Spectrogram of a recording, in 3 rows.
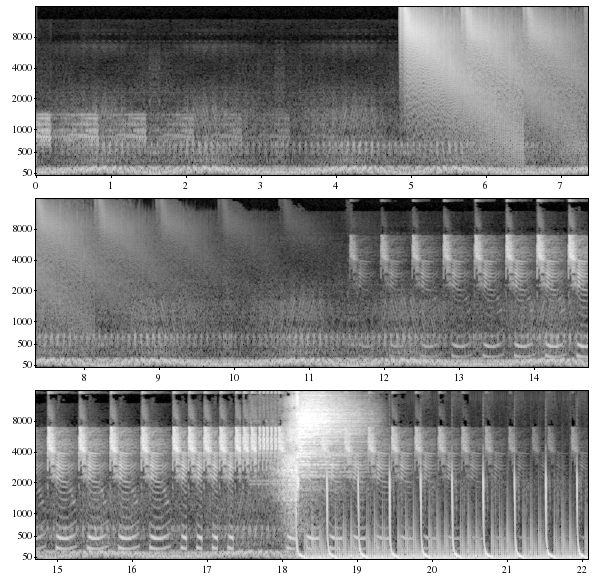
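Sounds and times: low synthesizer drone: 0:00.0 - 0:22.0.

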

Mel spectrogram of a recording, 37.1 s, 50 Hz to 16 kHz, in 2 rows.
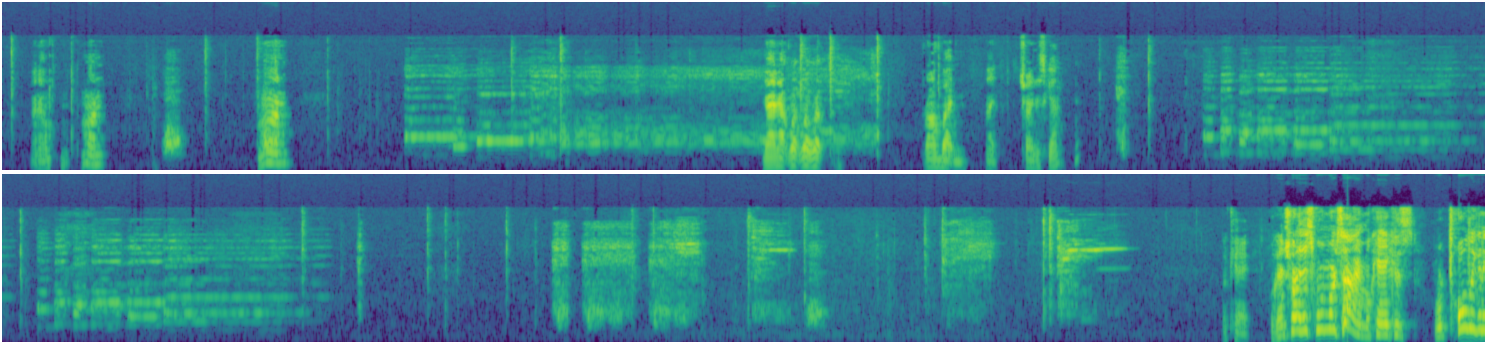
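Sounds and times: toy electronic flute melody: 0:05.0 - 0:09.5, 0:15.0 - 0:22.6.

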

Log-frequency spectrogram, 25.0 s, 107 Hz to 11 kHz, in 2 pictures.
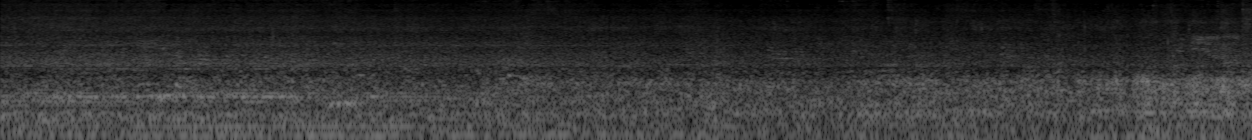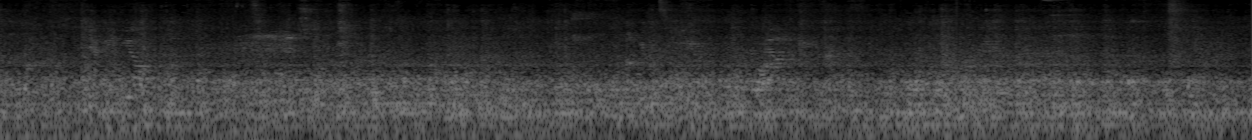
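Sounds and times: distant murmured voices: 0:00.0 - 0:25.0
low hall rumble: 0:00.0 - 0:25.0.

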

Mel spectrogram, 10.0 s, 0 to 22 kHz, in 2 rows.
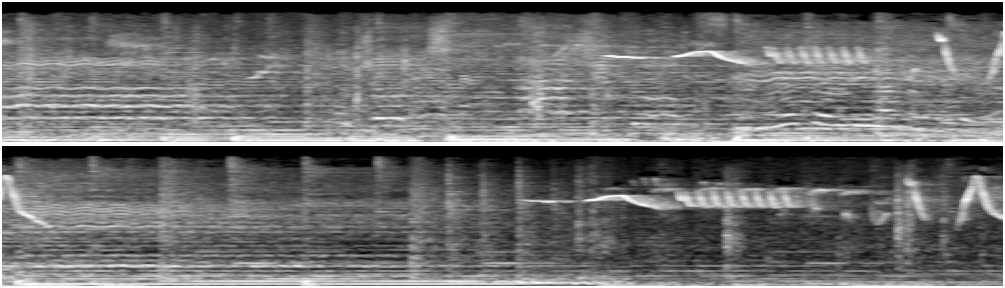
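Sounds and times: bird trilling and whistling: 0:07.6 - 0:10.0.

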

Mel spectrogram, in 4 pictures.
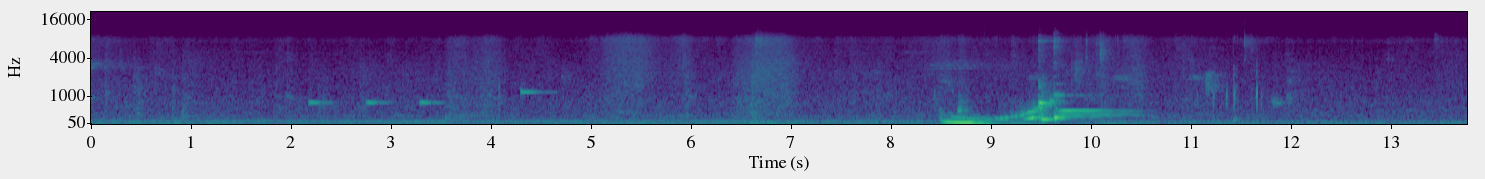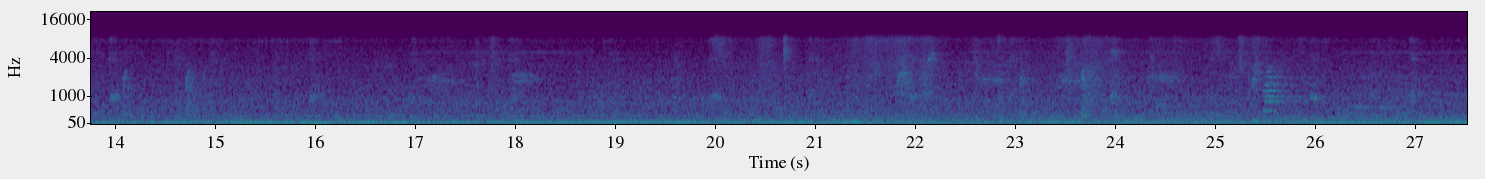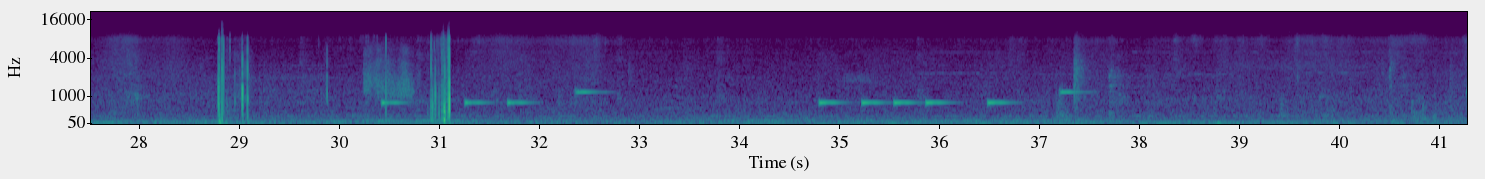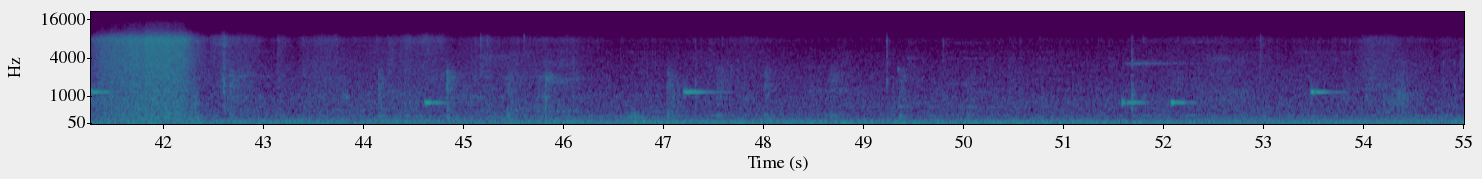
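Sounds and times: higher longer selection beep: 0:08.5 - 0:10.5.

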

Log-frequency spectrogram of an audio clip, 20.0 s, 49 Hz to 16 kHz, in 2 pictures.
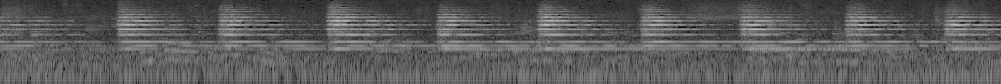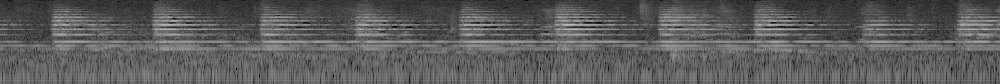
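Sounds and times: large bell ringing: 0:00.0 - 0:20.0.

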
